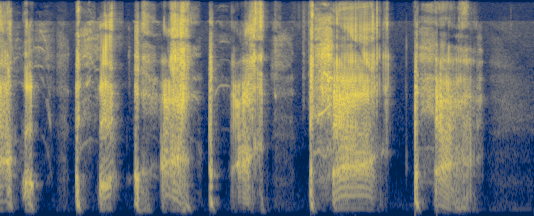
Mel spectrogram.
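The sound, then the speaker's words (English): A voice acts out a man's prolonged fit of coughing: a rapid series of harsh, throaty bursts with gasping, groaning breaths between them, fairly loud, with no words spoken. “Oh, how long have you had that cough?”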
